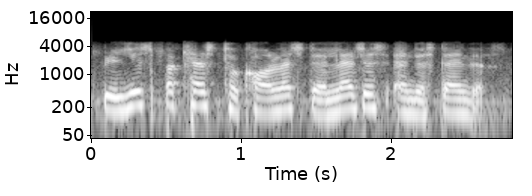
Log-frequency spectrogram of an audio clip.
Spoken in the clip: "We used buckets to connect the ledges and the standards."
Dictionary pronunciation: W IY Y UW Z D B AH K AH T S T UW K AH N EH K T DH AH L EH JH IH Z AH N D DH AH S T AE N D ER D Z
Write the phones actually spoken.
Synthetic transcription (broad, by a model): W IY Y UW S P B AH K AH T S T UW K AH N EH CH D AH L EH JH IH S AH N D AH S T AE N D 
